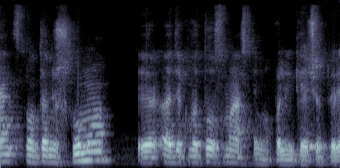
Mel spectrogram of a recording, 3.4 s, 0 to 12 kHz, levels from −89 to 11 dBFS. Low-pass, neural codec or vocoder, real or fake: 10.8 kHz; none; real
